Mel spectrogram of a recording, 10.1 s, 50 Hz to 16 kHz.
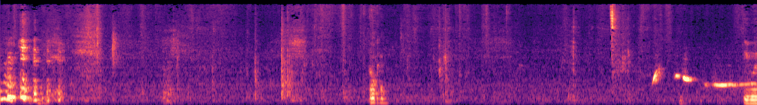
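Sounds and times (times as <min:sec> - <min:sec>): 
speech: 0:00.0 - 0:00.7
person whistling: 0:08.7 - 0:10.0.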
